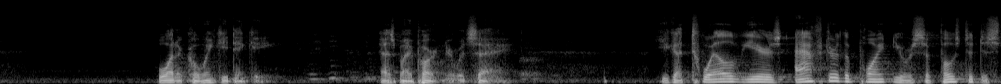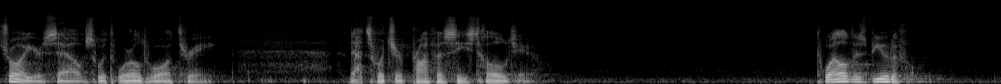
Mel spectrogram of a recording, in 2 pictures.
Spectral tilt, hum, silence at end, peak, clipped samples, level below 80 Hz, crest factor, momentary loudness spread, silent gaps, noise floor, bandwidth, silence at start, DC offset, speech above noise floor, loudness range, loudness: -7.5 dB/octave; none; 0.7 s; -4 dBFS; under 0.1%; -46 dBFS; 22 dB; 21 LU; none; -59 dBFS; 10 kHz; 1.6 s; under 0.1%; 34 dB; 6 LU; -26 LUFS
